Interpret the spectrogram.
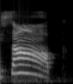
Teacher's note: चंद्रबिंदु इसमें mouth open होता है नाक से और गले से आवाज आई है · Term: अनुनासिक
